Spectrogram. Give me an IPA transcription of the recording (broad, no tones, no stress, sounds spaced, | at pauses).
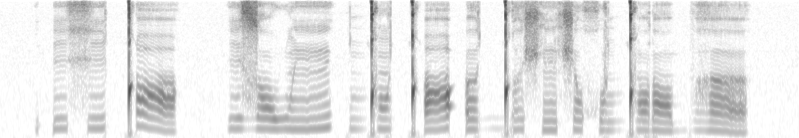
ʔ i x i ǃ ɑ | i z ɔ w ĩ | ŋ͡ǃ ɔ̃ ǃʼ ɑ ʔ ə ɡ͡ǃ ɜ ʃ ĩ ʃ ʌ χʷ ʌ ŋ͡ǃ ɔ ɾ ɒ bʱ ɜ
